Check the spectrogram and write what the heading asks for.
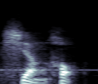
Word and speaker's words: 向滈: 首先呢，我们来说一下这个作者的读音呢，向浩，浩啊，左边一个三点水，右边一个高，这个字有两个读音，一个念浩，一个念血。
